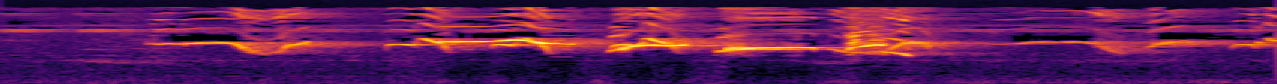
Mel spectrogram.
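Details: Oriental magpie-robin, called kacer, singing as a lure to make stressed birds sing: rich rising and falling whistles strung together with scratchy, buzzy ornaments in quick succession, over a soft low hum and a faint high steady tone.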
